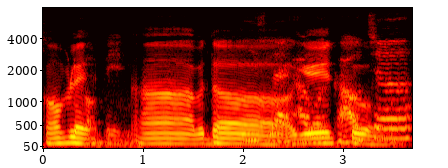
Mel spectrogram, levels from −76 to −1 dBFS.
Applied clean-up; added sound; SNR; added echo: none; none; none; none.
